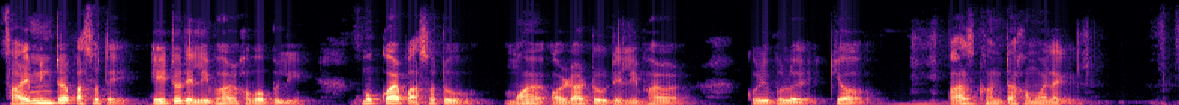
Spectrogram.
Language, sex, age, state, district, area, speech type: Assamese, male, 18-30, Assam, Biswanath, rural, read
